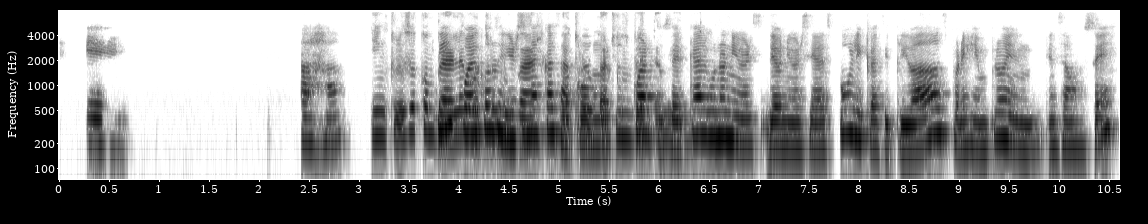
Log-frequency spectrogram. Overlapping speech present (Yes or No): Yes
